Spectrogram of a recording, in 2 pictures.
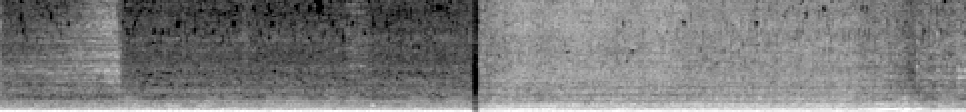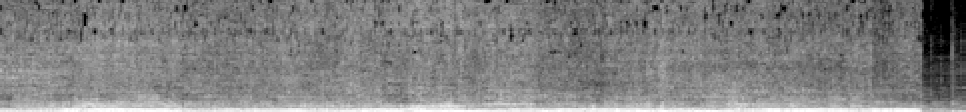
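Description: Engine of a high-pressure sewer jetter running at a steady speed while it drives water through the jetting hose, with a strong hiss. The sound changes abruptly about five seconds in, after which the hiss is louder.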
